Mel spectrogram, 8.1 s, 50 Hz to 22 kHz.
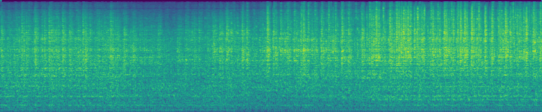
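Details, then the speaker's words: Case 1835C skid loader diesel with broken piston rings, just started after a long project: clatters at a rough, irregular idle, smoking heavily from blow-by past the rings. "Obviously, this thing is smoking like a chimney because everything's just blowing right by the rings, and that's okay."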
